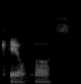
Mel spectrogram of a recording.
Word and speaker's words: Kailthas: By the way, Frank, it's pronounced Kailthas.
